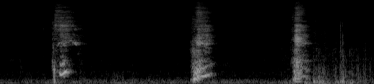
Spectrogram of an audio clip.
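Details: A 15-year-old Poodle coughing on its birthday, 25 March 2025: three harsh, breathy bursts about one second apart, each short and rasping, with quiet room background between them.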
